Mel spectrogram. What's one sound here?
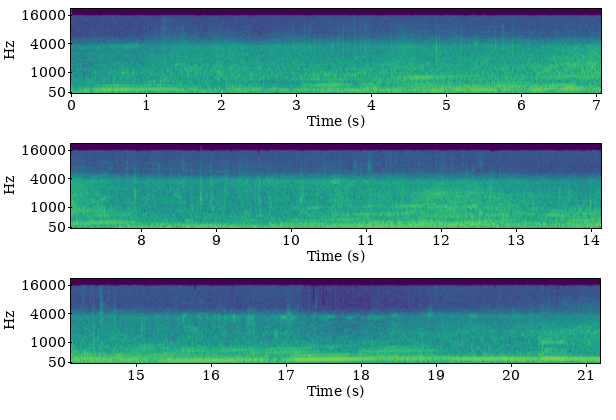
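A car engine revs hard, repeatedly rising and falling in pitch.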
